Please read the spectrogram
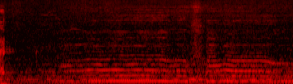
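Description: Soft wordless humming: a voice holding long, steady notes.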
